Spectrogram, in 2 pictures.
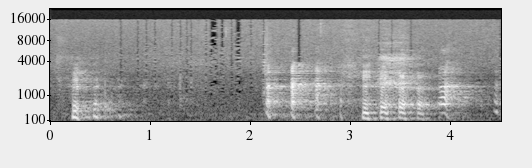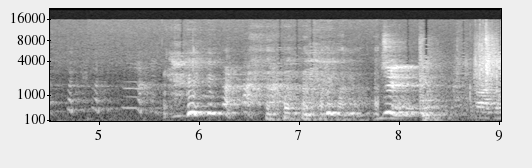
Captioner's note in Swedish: laughter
